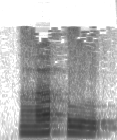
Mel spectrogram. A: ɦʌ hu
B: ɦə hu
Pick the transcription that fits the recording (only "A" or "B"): A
